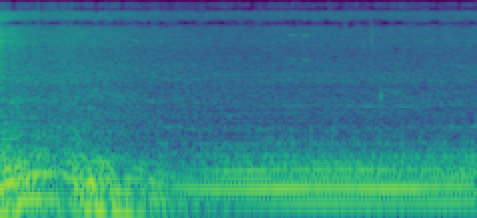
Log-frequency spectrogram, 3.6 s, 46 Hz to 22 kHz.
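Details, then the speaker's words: Toyota VVTi 2JZ-GTE after throttle-delete (cable throttle) conversion, restarted after a 5-minute ECU relearn at 650–700 rpm target idle: catches with a quick surge, then settles into a smooth, steady low idle with no misses or knocks; healthy. "Anyway, so yeah, everything is good to go. So, started up perfect. Sat idling perfect."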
